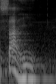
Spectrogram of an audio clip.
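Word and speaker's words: Sarrus: Ou regra de sarri. Então, esse aqui é regra de sarri, se escreve sarros.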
